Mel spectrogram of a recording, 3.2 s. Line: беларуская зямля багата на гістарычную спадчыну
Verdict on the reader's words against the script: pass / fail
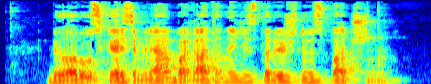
pass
